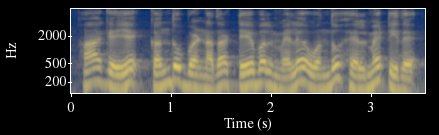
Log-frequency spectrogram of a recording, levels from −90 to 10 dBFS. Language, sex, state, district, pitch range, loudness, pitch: Kannada, male, Karnataka, Bangalore, 140-180 Hz, -14 LUFS, 155 Hz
